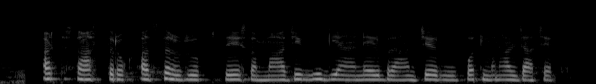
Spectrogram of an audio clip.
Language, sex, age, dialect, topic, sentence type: Magahi, female, 51-55, Northeastern/Surjapuri, banking, statement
